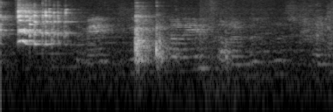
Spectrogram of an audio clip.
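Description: Glassware clinking: two sharp, ringing clinks, one just after the start and another about a second in, as the pouring vessel knocks against the bottle.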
